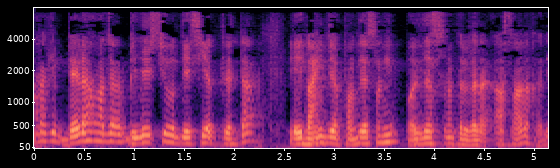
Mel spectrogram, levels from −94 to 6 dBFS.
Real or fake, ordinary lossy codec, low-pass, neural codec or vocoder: fake; MP3, 32 kbps; 7.2 kHz; codec, 16 kHz in and 24 kHz out, 0.6 kbps, FireRedTTS-2 codec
